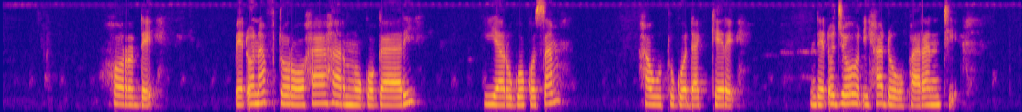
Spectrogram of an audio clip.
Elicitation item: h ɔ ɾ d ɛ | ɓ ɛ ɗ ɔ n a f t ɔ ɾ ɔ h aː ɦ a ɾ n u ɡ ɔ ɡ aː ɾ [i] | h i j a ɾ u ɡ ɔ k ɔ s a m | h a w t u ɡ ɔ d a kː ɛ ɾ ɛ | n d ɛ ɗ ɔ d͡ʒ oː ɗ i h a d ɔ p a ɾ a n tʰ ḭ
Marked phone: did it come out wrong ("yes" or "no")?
no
